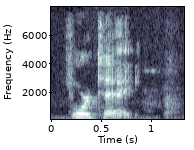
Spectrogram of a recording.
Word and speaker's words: forte: So one of them had a good point that it's pronounced fort, and the other had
